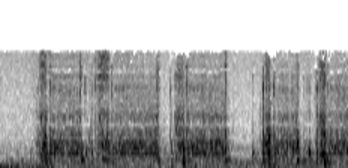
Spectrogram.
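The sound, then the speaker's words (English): Someone dials a telephone number: a series of mechanical clicks and clacks in an uneven rhythm over a steady low hum, with no voices. “I must have dialed it wrong.”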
